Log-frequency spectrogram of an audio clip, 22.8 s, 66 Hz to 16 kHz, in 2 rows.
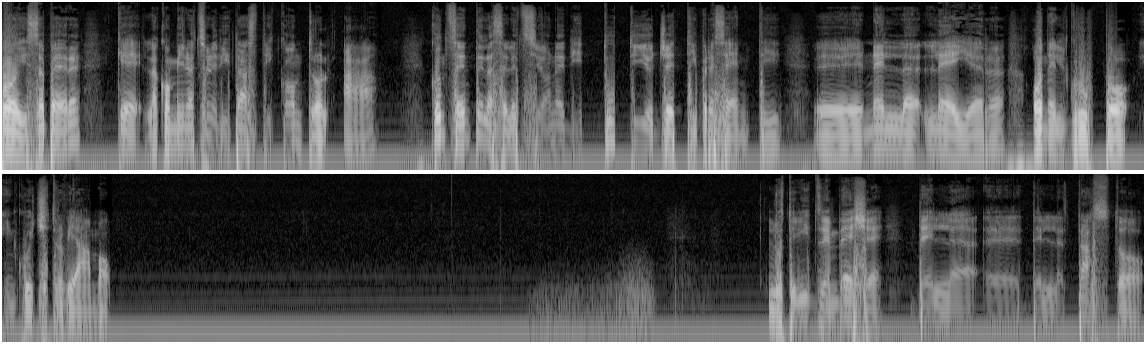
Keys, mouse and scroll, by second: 3.6 ctrl+a, 15.8 click, 16.8 click, 17.6 middle click.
